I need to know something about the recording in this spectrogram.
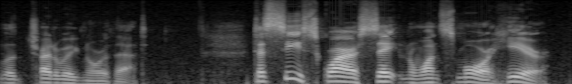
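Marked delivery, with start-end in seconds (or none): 1.9-4.1 raised, somewhat loud, put-on storybook witch voice. Reading aloud, doing the witch's line in a witch voice like Janeway. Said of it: "Whenever I do the witch voice, it comes out like Janeway".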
